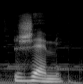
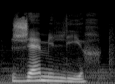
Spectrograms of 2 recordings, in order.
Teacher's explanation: Muita gente tende a falar j'aime, separado, mas o som é mais fechado e rápido, quase uma sílaba só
